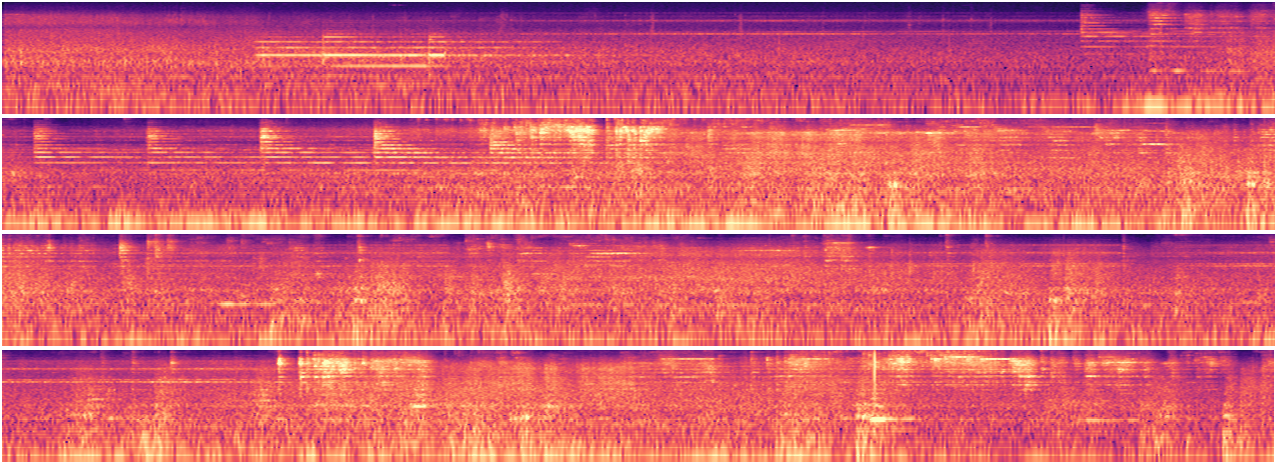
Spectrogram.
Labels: Do people talk?
no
